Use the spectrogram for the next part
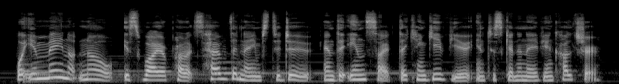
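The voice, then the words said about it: Swedish accent. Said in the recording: “As you can tell by my voice, I'm Swedish”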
